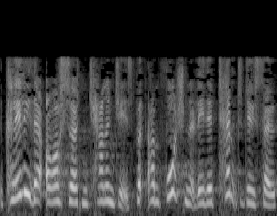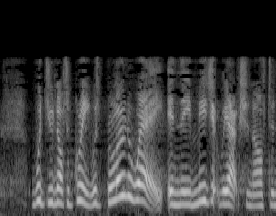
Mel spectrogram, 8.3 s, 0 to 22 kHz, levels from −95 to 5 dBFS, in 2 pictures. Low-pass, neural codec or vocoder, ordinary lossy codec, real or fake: 7.2 kHz; none; none; real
